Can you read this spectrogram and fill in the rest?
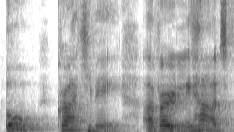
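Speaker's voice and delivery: playful "oh crikey" alarm; mock dismay. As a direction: act out suddenly noticing you're behind. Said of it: "you might look at it on your desk thinking".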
